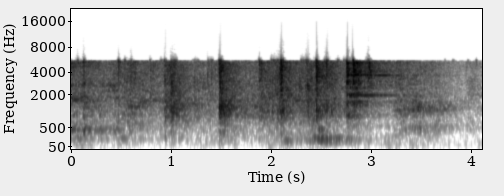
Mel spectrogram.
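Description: Aftermath of a bag of ice water dumped over a man: scattered sharp knocks and clatters with water dribbling, and a short laughing or gasping voice midway, all dying away toward the end.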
